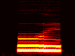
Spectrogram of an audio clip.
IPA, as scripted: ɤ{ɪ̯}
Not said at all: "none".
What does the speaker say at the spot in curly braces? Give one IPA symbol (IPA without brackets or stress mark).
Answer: ɪ̯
